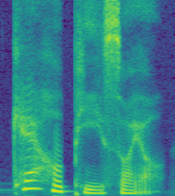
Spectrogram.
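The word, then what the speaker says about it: 커피 있어요: Keohpi isseoyo. Can you try? Keohpi isseoyo.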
